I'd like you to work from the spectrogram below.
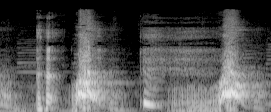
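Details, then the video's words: Husky dog barking to get its owner to take it out for a walk, while the owner is still in bed in the morning; a few short, sharp barks come between a man's spoken words. "小黑叫我是让我遛他，出去玩呢。"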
